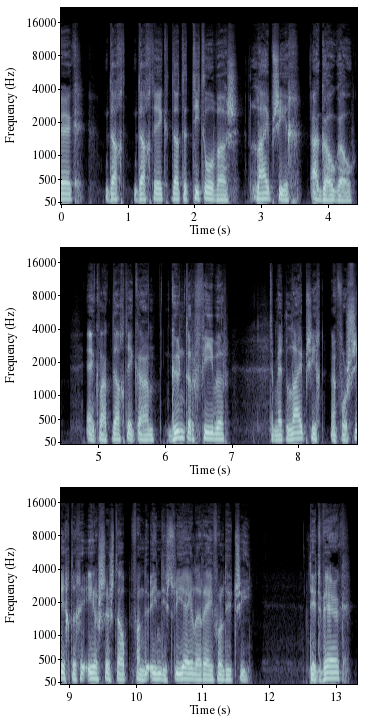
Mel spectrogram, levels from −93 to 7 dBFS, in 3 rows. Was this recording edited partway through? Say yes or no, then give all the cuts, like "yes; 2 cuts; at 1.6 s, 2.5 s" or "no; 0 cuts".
yes; 8 cuts; at 0.9 s, 2.8 s, 4.6 s, 5.2 s, 5.9 s, 7.6 s, 8.3 s, 9.9 s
